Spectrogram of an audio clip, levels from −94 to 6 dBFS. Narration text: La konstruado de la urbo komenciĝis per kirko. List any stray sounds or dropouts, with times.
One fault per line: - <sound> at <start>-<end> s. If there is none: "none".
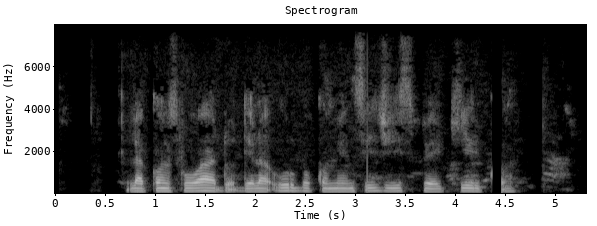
- dropout at 4.4-4.5 s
